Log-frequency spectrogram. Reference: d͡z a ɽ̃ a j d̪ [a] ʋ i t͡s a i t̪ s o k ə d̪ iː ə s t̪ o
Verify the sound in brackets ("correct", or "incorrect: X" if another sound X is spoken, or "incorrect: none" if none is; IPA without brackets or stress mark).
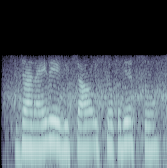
incorrect: e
